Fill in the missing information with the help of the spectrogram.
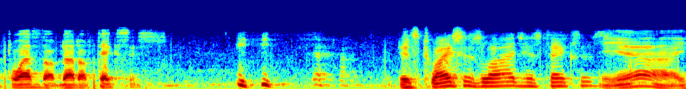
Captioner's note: chuckles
